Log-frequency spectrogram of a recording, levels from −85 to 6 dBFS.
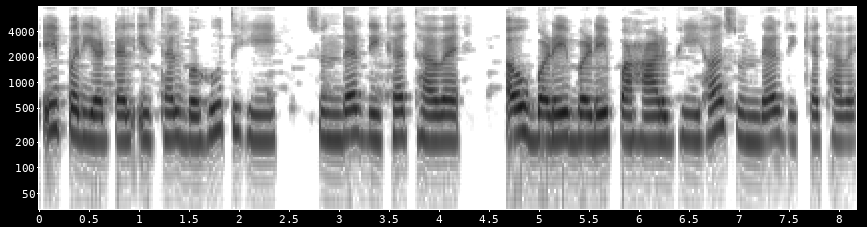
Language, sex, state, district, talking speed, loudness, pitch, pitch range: Chhattisgarhi, female, Chhattisgarh, Rajnandgaon, 115 wpm, -15 LUFS, 220 Hz, 210-230 Hz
